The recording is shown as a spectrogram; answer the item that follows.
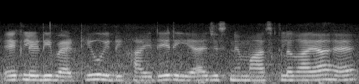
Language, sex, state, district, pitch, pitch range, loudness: Hindi, female, Haryana, Rohtak, 205 Hz, 195-210 Hz, -14 LUFS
